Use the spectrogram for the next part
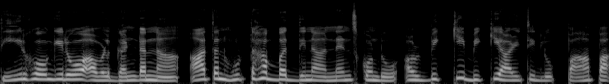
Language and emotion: Kannada, sad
